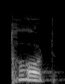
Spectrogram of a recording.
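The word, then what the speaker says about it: thought: सो ही थॉट, सो इसलिए, ही थॉट, ही थॉट यानी होता है सोचा, थॉट इसमें जी एच साइलेंट है, ही थॉट उसने सोचा,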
